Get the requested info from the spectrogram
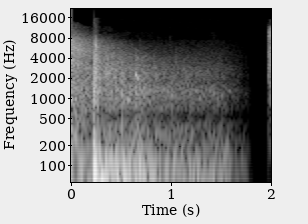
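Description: Logo sting sound effect: the tail of a whoosh runs into a deep cinematic boom hit just after the start, which rings out and fades over about a second and a half, then cuts to silence.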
